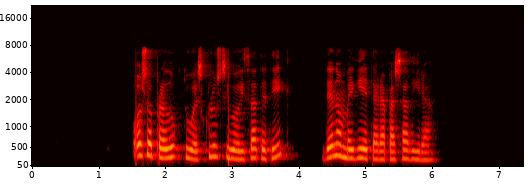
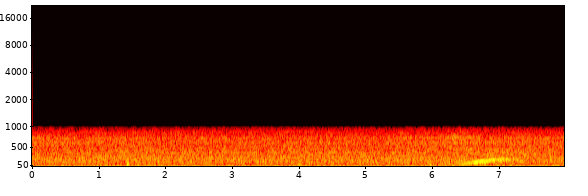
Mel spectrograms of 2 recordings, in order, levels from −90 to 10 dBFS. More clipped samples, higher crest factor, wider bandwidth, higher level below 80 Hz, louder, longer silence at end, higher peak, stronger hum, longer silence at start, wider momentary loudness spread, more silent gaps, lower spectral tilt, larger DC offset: neither; about the same, 18 dB vs 16 dB; first, 7.6 kHz vs 1 kHz; second, -78 dBFS vs -36 dBFS; second, -37 LUFS vs -28 LUFS; first, 1.35 s vs 0 s; second, -20 dBFS vs -10 dBFS; neither; first, 1.5 s vs 0 s; about the same, 9 LU vs 8 LU; first, 4.24-4.33 s vs none; second, -4 dB/octave vs -19 dB/octave; second, under 0.1% vs 3%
